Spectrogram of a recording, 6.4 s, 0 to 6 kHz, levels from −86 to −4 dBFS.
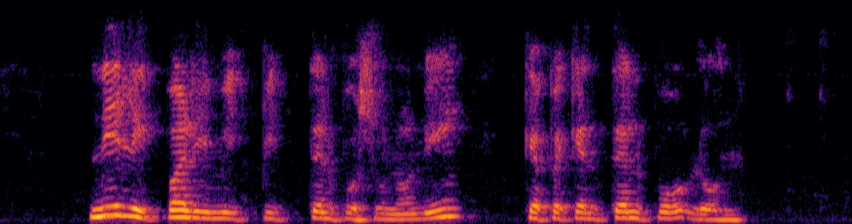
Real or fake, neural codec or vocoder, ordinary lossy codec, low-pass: real; none; Opus, 32 kbps; 5.4 kHz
